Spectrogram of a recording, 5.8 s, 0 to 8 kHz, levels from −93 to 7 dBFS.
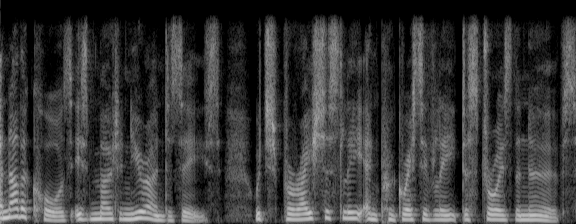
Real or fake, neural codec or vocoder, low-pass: real; none; 7.2 kHz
